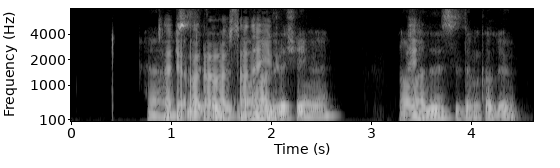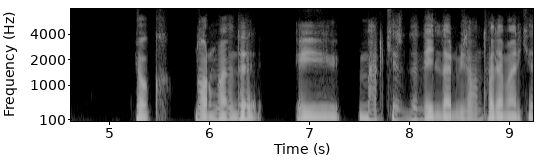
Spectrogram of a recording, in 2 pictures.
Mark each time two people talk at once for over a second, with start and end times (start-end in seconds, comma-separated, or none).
0.8-2.1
